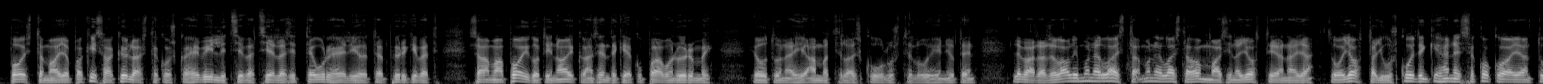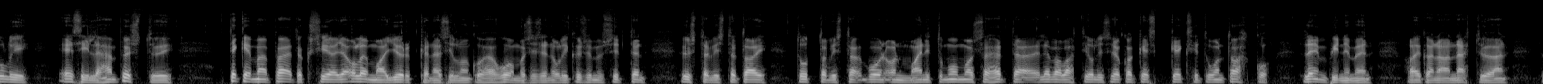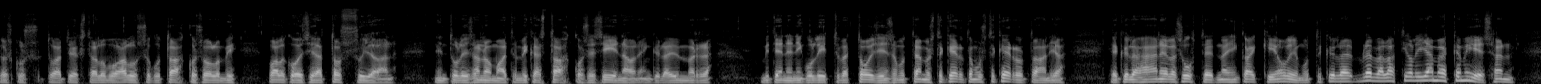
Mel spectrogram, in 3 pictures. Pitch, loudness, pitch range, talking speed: 105 Hz, -26 LUFS, 95-115 Hz, 150 wpm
